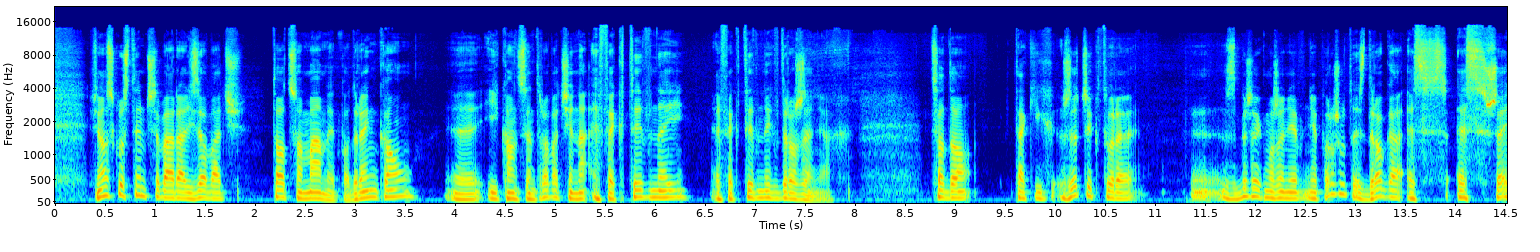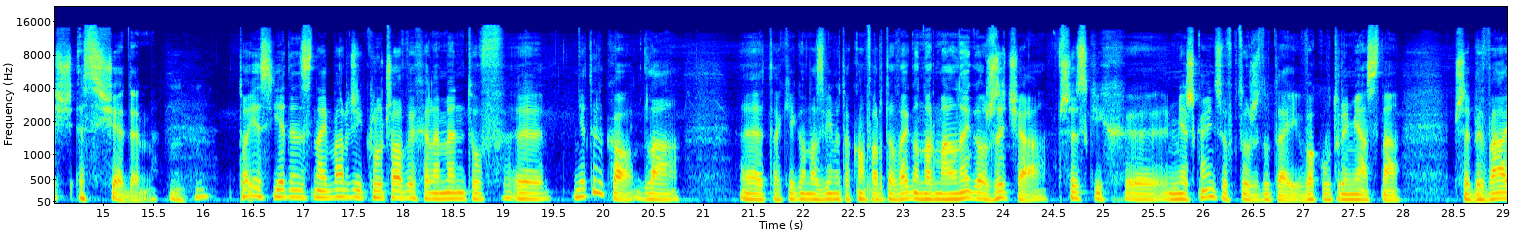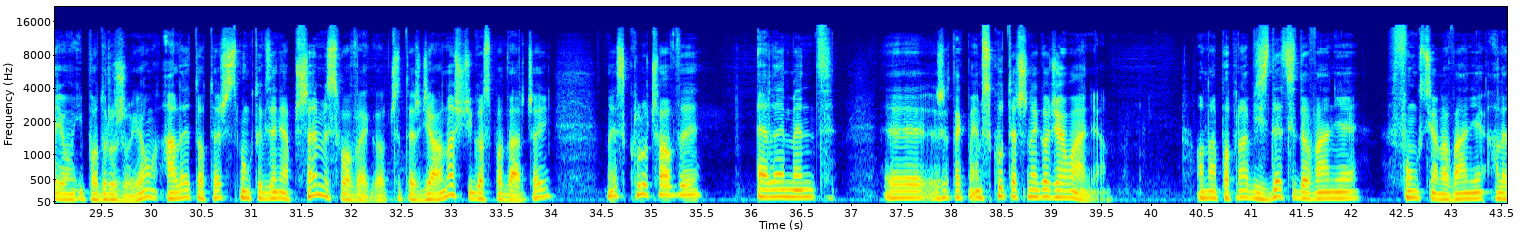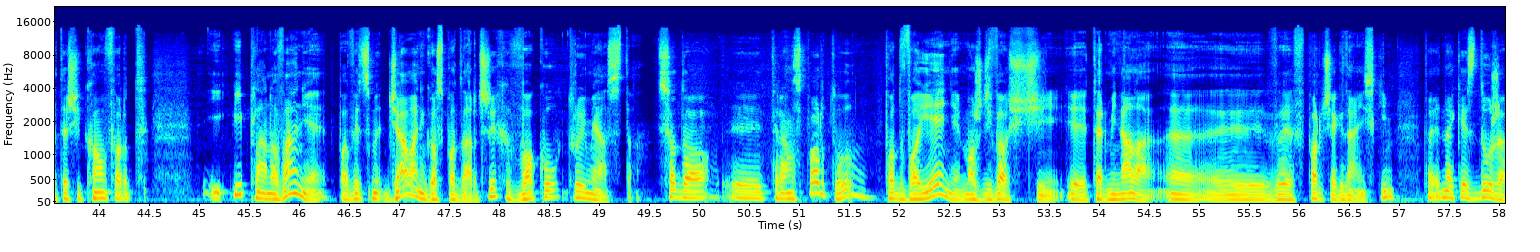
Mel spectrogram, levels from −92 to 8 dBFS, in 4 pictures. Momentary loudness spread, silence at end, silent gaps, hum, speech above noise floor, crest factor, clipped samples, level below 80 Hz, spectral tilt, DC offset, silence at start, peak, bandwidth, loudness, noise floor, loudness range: 8 LU; 0 s; none; none; 35 dB; 20 dB; under 0.1%; -56 dBFS; -5 dB/octave; under 0.1%; 0 s; -2 dBFS; 15.5 kHz; -23 LUFS; -57 dBFS; 3 LU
